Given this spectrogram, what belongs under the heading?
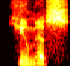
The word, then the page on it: humous: American English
